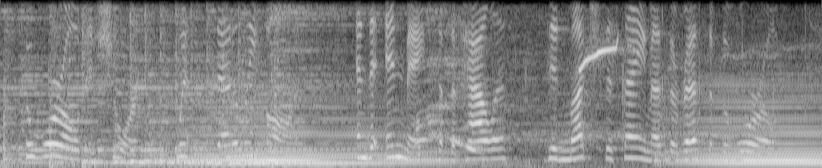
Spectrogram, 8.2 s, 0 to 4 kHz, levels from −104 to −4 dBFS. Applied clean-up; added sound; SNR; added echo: none; Bowed string instrument + Cheering; -3 dB; none.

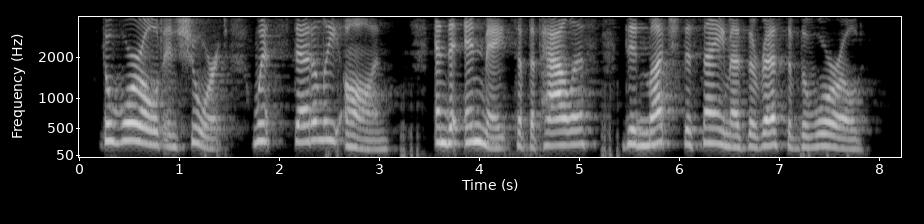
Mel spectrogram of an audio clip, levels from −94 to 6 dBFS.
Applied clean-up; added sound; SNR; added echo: none; none; none; none.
